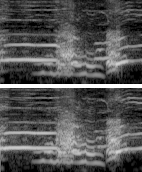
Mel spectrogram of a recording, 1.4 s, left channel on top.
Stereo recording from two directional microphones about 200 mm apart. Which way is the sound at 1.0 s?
45° left (ahead or behind).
